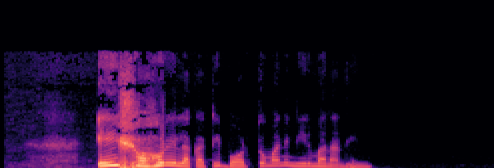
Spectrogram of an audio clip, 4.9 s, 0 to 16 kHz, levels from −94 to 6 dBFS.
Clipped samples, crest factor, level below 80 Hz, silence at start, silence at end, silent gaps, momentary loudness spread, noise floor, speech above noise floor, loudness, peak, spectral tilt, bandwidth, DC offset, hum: under 0.1%; 16 dB; -44 dBFS; 0.95 s; 1.25 s; none; 21 LU; -86 dBFS; 72 dB; -12 LUFS; 0 dBFS; -5.5 dB/octave; 11.5 kHz; under 0.1%; none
